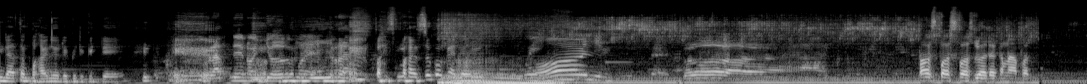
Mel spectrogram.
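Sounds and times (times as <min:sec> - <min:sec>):
speech: 0:00.0 - 0:07.9, 0:09.2 - 0:10.4
car with a loud exhaust passing: 0:04.4 - 0:10.8.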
